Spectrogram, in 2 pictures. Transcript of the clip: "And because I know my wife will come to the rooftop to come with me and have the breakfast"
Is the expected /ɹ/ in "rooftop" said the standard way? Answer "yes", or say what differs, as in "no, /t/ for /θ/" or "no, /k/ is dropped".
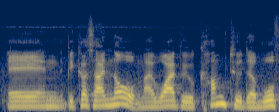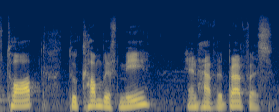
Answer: no, /w/ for /ɹ/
